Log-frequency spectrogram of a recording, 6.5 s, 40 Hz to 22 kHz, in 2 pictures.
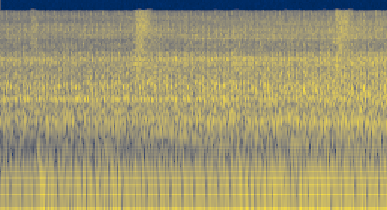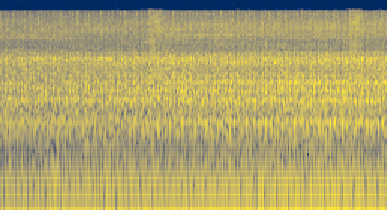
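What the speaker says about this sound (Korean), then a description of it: "엔진 소리 일정하네요" A Kia All New Sorento 2.0 diesel 4WD idles with the engine bay open, giving a steady, even, close rumble that stays constant throughout with no voices.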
